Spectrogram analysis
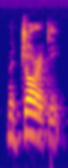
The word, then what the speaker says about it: majority: خب اولا که استرس روی ج هست، majority و اینجا این او نصفه صدای بین او و آ هست، نه او نه آ کامله. majority. خب و تم که میدونید در امریکن انگلیش گاهی شبیه یه د تلفظ میشه، یکم عقب‌تر از جایی که باید باشه. majority دی نیستا، تی هم نیست.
